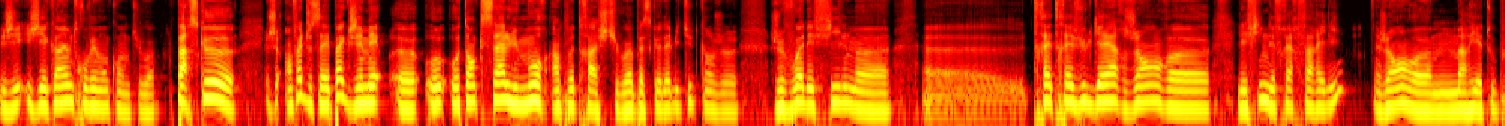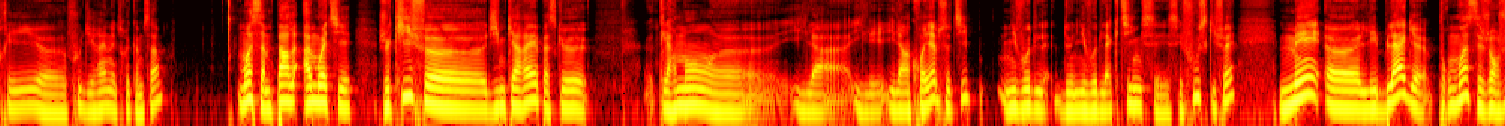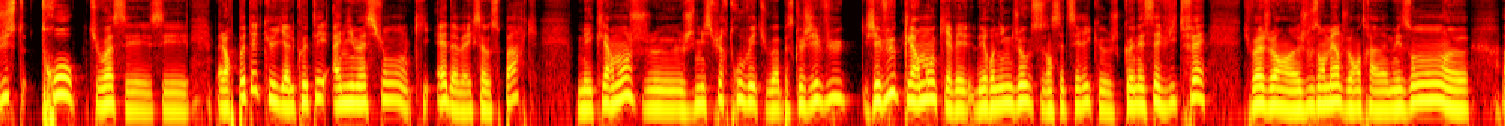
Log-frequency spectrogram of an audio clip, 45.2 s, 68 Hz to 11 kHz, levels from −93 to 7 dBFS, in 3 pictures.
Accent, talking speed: French, 225 wpm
